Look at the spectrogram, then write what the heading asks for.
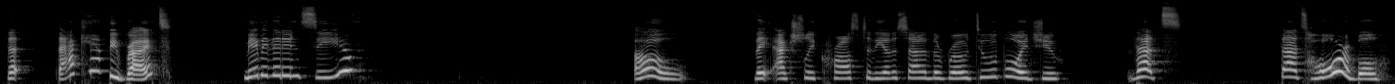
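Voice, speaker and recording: A woman voicing a kind, gentle female centaur with a soft Southern accent, tending a stranger's wounds and rambling apologetically. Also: sits high. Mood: dismayed. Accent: Southern US, put on. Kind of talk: fantasy audio roleplay.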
